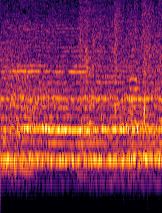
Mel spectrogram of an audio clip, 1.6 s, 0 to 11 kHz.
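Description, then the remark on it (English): A football crowd of over 1,000 travelling Lions supporters chants together in sustained, loud unison behind their team, voices blending into a steady droning roar with no breaks across the short stretch. “So the crowd doing their best to get behind their team.”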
